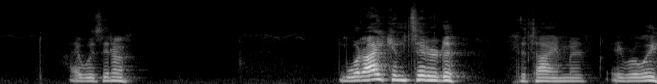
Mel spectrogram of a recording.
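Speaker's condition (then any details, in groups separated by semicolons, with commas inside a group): Cerebral palsy; from birth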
